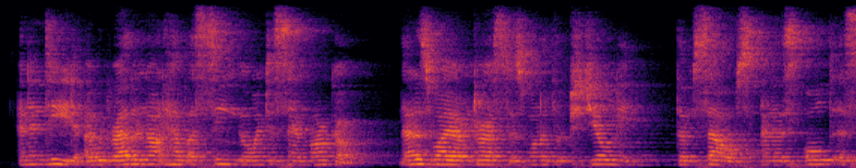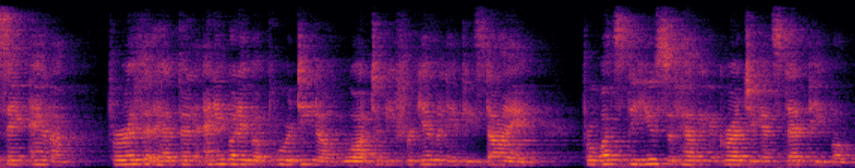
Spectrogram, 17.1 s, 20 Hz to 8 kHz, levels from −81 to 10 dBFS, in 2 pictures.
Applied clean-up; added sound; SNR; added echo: none; none; none; reverberation time 0.9 s.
